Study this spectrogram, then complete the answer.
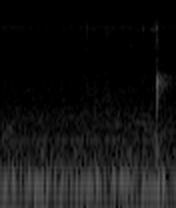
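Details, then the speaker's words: Hero Splendor Plus cylinder head off the bike, exhaust valve guide check done by hand without tools: a finger is held tight over the valve, then released. A sharp suction pop shows the valve and guide are sealing properly. "ये देखो आवाज़ आ रही है, ये देखो। तो वाल हमारा सही है।"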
